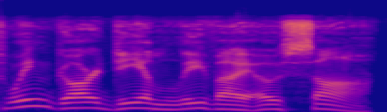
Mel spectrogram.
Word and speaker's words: Wingardium Leviosa: You're saying it wrong, Harry said to them after a while. It's<unk> wing Gard Levi Oaw. Make the gar nice and long.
